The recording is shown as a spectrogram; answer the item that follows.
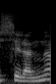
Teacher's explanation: Sappho dit sélana avec deux consonnes, un redoublement de la consonne.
